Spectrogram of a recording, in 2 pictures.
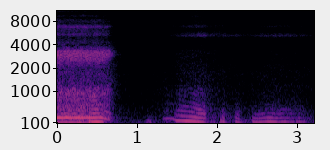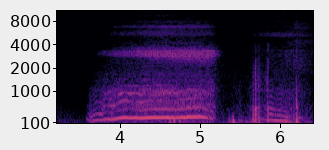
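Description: Loud, rumbling, somewhat tonal snores with short snorts and breathy gaps between them.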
